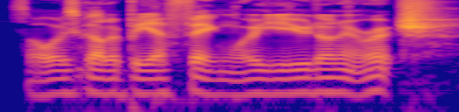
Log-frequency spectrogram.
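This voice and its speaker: Deep-voiced man playing a game. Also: level tone, fast, a bit bright, soft background music. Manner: easygoing, teasing, talks to himself as he plays. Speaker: player. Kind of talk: casual let's-play chat.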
